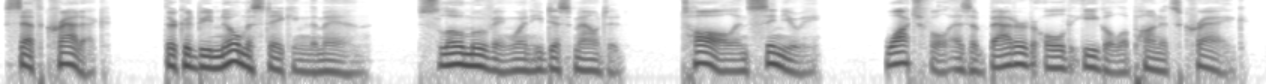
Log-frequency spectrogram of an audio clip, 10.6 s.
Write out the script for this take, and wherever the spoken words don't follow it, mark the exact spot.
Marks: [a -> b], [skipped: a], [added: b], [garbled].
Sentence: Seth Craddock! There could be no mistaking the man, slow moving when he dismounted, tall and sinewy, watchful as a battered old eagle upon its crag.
Seth Craddock! There could be no mistaking the man, slow moving when he dismounted, tall and sinewy, watchful as a battered old eagle upon its crag.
